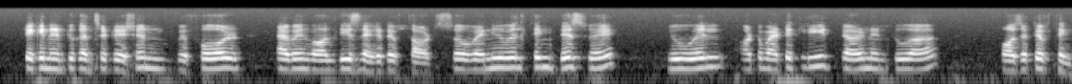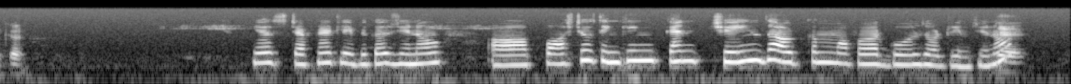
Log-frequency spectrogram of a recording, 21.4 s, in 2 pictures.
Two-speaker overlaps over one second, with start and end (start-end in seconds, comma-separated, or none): none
